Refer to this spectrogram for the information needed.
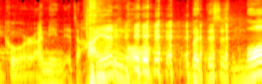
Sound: laughs loudly

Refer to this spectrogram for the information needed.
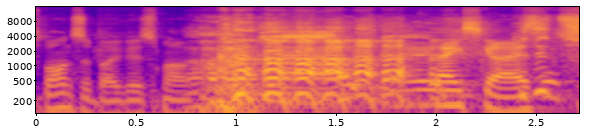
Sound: laughs

